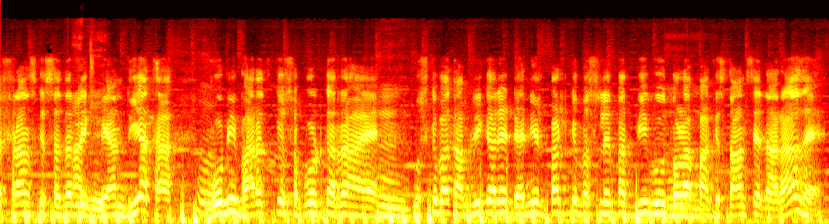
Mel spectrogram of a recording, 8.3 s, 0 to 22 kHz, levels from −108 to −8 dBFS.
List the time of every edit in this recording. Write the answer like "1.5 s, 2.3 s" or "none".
none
